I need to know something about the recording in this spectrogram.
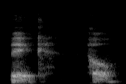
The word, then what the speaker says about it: Big O: the worst case Pico this is pronounced big oh kind of environmental operations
